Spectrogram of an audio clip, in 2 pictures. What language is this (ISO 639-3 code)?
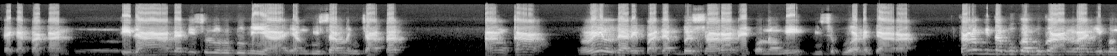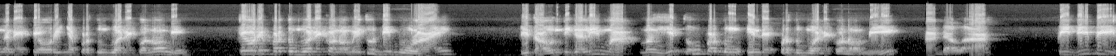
ind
